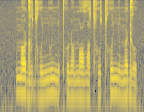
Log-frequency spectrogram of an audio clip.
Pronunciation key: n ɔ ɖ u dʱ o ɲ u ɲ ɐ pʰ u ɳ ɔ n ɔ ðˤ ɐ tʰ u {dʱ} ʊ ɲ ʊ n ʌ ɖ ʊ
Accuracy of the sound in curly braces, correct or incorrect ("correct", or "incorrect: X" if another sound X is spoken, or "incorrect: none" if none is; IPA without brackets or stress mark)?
incorrect: tʰ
